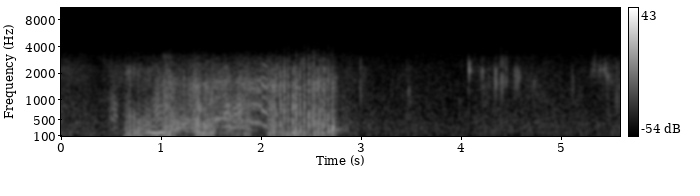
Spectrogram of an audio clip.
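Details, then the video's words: Pug snoring loudly: a rough, rasping, buzzy snore lasting about two seconds, then quieter breathing with faint clicks and snuffles. "Horibble snoring.... Mops Bob děsivě chrápe"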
